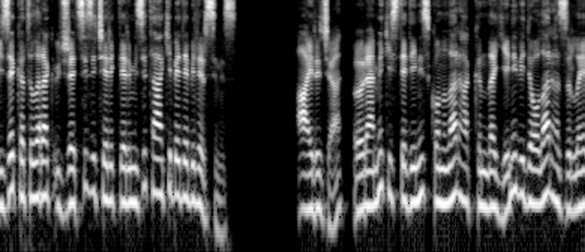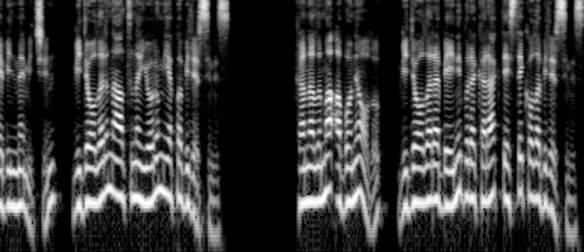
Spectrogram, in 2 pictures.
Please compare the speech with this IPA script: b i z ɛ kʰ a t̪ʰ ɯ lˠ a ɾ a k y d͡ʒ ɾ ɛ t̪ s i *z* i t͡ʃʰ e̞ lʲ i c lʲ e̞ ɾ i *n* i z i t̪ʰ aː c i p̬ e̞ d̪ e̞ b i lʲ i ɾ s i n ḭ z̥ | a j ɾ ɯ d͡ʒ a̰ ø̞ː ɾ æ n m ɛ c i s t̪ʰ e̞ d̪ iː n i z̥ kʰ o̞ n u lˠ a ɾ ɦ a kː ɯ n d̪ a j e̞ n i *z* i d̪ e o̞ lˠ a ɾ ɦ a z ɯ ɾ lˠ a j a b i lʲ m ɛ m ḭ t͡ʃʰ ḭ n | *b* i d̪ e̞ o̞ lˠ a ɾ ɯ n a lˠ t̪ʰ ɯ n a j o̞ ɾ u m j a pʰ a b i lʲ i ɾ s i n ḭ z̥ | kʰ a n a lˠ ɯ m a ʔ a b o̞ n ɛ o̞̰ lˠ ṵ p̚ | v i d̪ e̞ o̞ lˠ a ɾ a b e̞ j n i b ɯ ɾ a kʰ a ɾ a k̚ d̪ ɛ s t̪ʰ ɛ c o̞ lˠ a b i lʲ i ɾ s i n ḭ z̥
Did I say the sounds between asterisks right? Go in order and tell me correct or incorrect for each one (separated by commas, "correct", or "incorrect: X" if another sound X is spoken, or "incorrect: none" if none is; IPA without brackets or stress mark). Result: correct, incorrect: m, incorrect: v, incorrect: v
